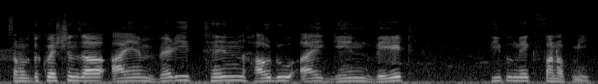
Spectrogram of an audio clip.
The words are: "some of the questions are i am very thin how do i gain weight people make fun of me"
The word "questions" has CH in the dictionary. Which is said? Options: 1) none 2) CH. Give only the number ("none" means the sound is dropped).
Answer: 2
